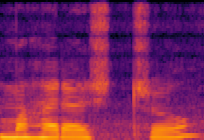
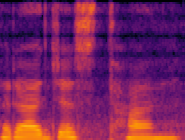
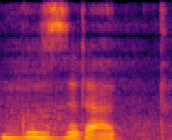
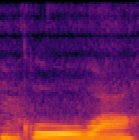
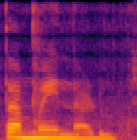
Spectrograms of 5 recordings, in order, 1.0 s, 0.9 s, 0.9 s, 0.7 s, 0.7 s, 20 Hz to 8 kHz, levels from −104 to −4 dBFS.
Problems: background sounds at intervals, background conversations at intervals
